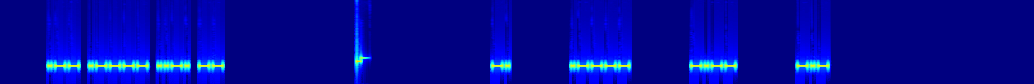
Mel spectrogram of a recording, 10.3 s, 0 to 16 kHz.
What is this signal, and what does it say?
Morse code, heard as a keyed tone, about 36 wpm, spaced as for 18 wpm, 700 Hz. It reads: W1FM N1YK
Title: USA Call Signs - 4 Characters - 6x Character Spacing - 35wpm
